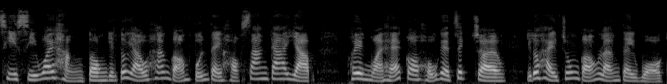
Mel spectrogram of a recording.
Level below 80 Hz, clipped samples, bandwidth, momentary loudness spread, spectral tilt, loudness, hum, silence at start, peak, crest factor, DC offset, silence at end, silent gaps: -68 dBFS; under 0.1%; 14 kHz; 5 LU; -3.5 dB/octave; -28 LUFS; none; 0 s; -12 dBFS; 16 dB; under 0.1%; 0.05 s; none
